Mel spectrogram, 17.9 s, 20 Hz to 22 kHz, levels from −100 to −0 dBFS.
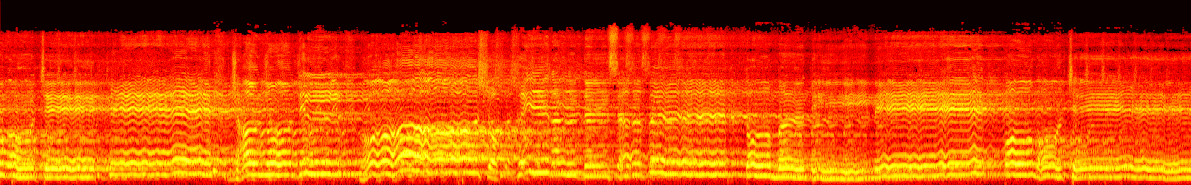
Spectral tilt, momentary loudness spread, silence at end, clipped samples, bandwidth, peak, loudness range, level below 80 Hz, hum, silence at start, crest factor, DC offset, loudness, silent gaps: -3.5 dB/octave; 6 LU; 0 s; under 0.1%; 13 kHz; -6 dBFS; 3 LU; -68 dBFS; none; 0 s; 16 dB; under 0.1%; -22 LUFS; none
